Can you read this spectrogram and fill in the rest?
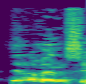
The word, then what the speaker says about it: Tielemans: And Tielemans, is that how you pronounce his name? – Yeah, Tielemans, yeah, in midfield, yeah.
